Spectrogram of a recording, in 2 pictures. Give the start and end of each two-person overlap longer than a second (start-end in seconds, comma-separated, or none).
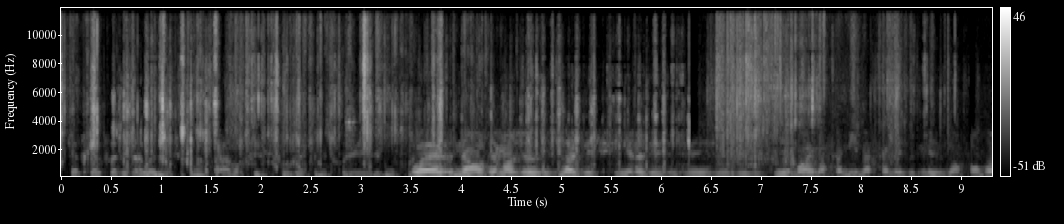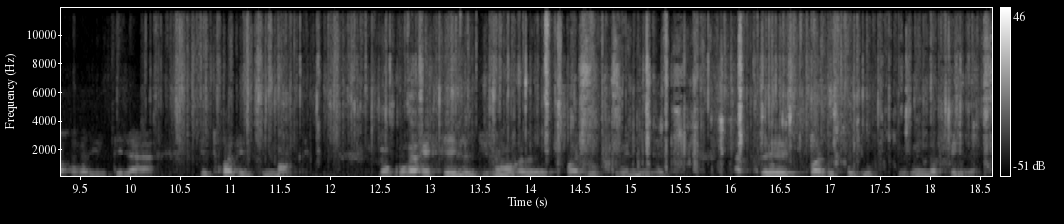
none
